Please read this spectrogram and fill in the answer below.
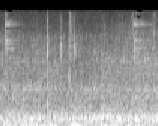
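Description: A motorcycle running along a lane, with a steady low rumble and a few clicks, one thump about a second in.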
